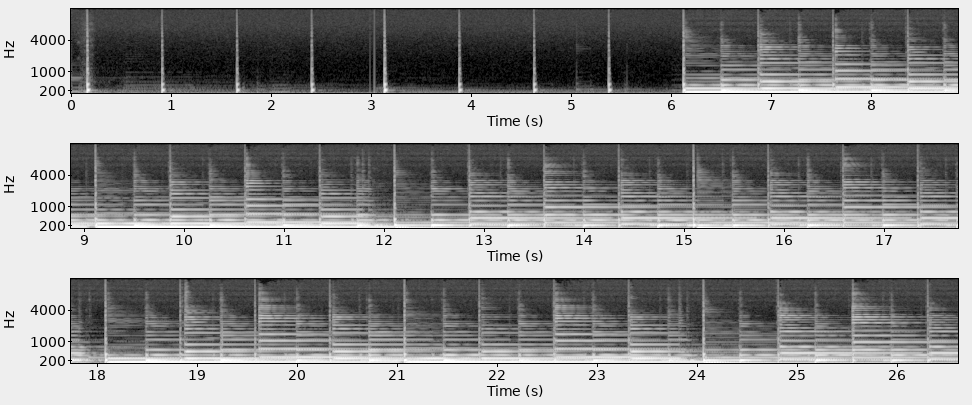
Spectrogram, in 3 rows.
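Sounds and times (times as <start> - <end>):
guitar chord changes: 6.1 - 26.6.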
